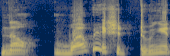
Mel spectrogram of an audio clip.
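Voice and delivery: voice breaking and cracking as it goes. A presenter explaining how a file system gets created: voice cracking. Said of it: "I'm fucking cracking my voice".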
